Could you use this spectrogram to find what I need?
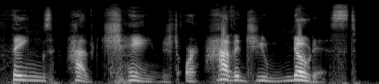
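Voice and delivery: angry, hissed voice. Voicing the general scolding a soldier about a captain: hissing angry general. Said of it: "steps in and hisses at her".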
